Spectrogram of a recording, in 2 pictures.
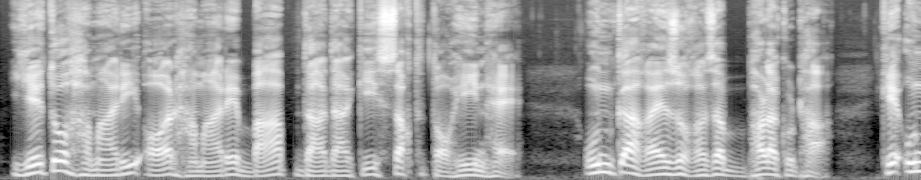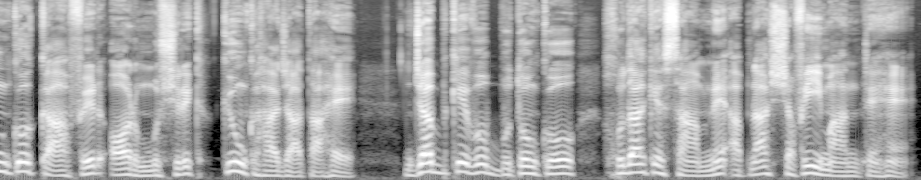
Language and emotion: Urdu, neutral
